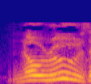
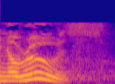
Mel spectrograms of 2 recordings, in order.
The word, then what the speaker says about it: Nowruz: Nowruz. Everyone say Nowruz.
